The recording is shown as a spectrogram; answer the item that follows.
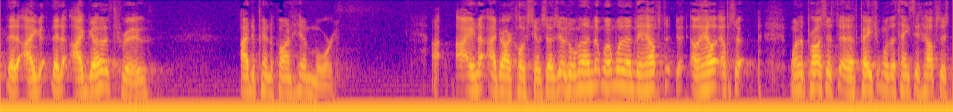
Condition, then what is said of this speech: Stuttering. I stutter more and I get tireder.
